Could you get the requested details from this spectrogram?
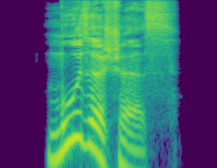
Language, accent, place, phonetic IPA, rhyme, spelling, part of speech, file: German, Germany, Berlin, [ˈmuːzɪʃəs], -uːzɪʃəs, musisches, adjective, De-musisches.ogg
- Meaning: strong/mixed nominative/accusative neuter singular of musisch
